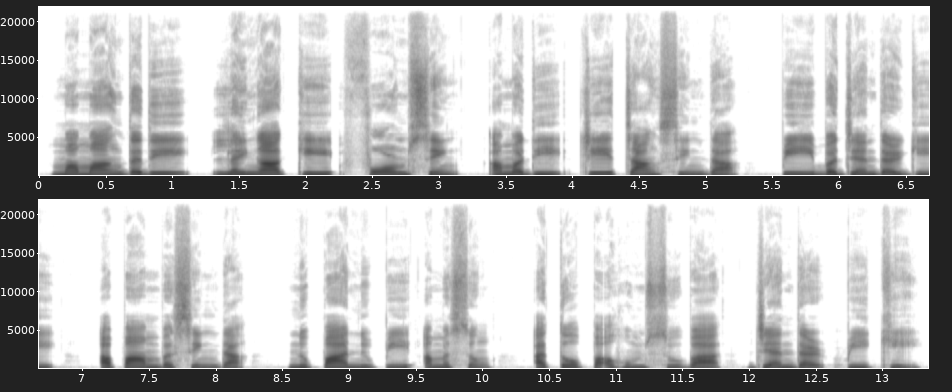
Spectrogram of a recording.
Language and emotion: Manipuri, neutral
